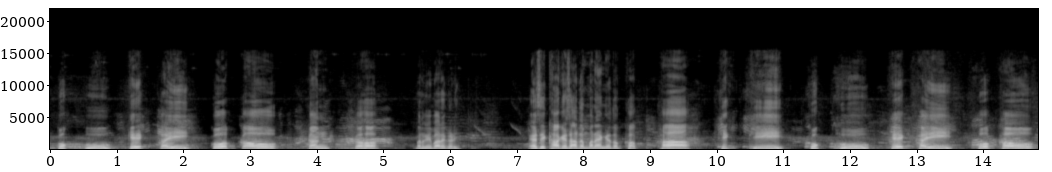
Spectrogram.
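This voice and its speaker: A man teaching a class, with a voice that sits a little above the usual male pitch. He stops often to quiz the students and chants syllables one after another for them to follow. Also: fairly bright tone, clean tone. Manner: asks the class questions and drills syllables aloud. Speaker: Hindi teacher. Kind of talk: classroom lesson.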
